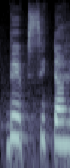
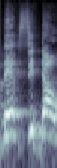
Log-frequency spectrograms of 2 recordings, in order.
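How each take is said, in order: First: It is said in a soft, gentle tone. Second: It is said in a harsh, commanding tone. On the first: A request made with care. The speaker calls it right. "a man can lead na upole" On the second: An order that must be obeyed. The speaker calls it wrong. "we si nimekwambia ukae wewe"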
